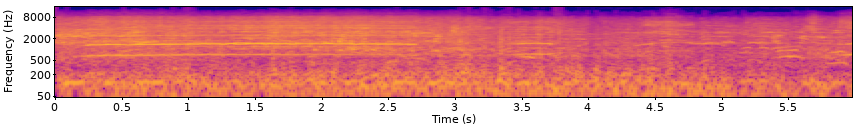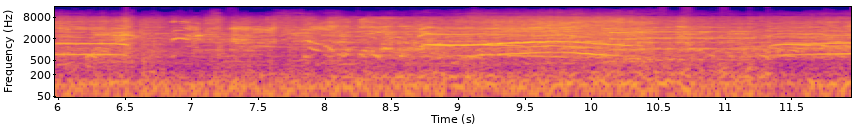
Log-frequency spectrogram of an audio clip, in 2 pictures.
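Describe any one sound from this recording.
Roller coaster wheels squeal with a high, wavering whine.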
